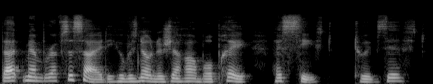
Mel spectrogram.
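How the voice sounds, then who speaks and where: Male reader as commanding prince, sardonic, deliberate, imperious, persuasive, audiobook villain-hero. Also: medium pitch, darkish tone, natural voice. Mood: firm, grave. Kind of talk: dramatic audiobook character acting.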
